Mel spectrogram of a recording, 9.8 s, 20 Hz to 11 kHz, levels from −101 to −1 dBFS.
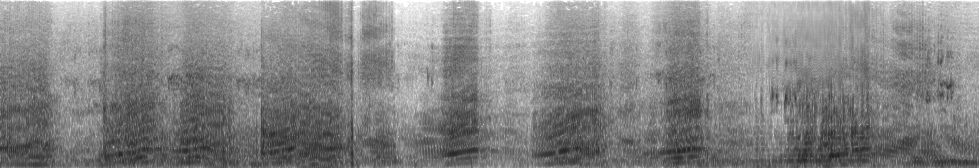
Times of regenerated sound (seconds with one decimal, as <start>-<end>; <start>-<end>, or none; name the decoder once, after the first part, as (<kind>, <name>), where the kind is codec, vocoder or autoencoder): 7.5-8.7 (vocoder, BigVGAN v2)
